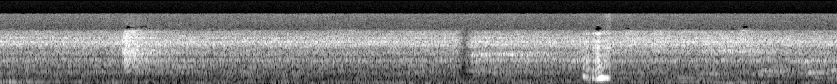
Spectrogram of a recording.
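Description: Steady low hiss of room tone, broken by a quick sharp breath about a second in and a short, louder gasp about six seconds in: a person reacting tensely without words.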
